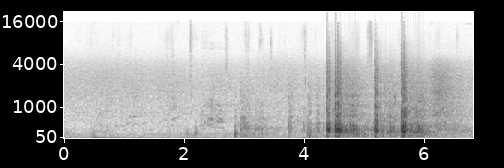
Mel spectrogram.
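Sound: firework rockets exploding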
